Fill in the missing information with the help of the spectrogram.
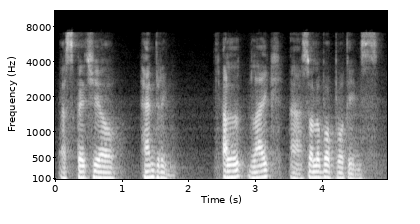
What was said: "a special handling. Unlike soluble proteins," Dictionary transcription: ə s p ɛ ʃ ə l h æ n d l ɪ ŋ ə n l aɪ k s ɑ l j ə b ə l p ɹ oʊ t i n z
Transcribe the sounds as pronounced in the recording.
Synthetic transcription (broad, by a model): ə s p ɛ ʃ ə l h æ n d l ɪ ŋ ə l aɪ k s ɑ l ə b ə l p ɹ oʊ t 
